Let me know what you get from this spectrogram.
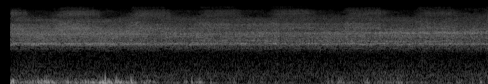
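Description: Cicadas sing a steady, hissing high-pitched buzz, a continuous chorus of mating song.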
